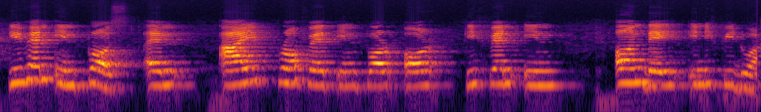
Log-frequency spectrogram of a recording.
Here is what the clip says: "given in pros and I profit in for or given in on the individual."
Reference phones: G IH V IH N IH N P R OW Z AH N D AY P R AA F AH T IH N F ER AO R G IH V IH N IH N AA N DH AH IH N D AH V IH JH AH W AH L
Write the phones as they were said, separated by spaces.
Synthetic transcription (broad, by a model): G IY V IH N IH N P OW S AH N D AY P R AA F AH T IH N P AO AO R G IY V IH N IH N AA N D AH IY N D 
